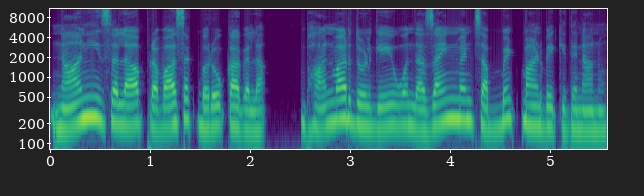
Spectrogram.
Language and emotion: Kannada, sad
